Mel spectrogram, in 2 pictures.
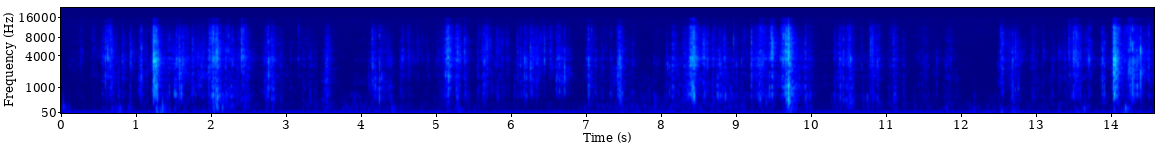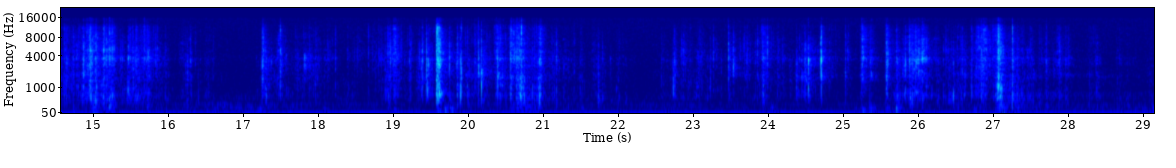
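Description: Foil wrappers of Panini Prizm baseball card packs crinkling and tearing as they are ripped open by hand, in bursts about every five or six seconds.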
